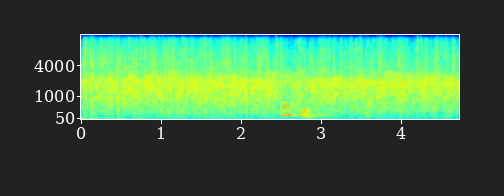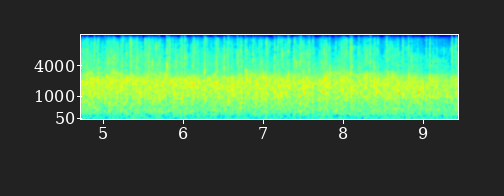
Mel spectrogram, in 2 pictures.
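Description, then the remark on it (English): An audience claps steadily in loud, dense applause, a welcome round of applause for a group that has just performed, continuing for the whole stretch, with a single voice briefly speaking over it early on. “So they immediately performed, so I wish we would extend them a welcome round of applause again.”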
